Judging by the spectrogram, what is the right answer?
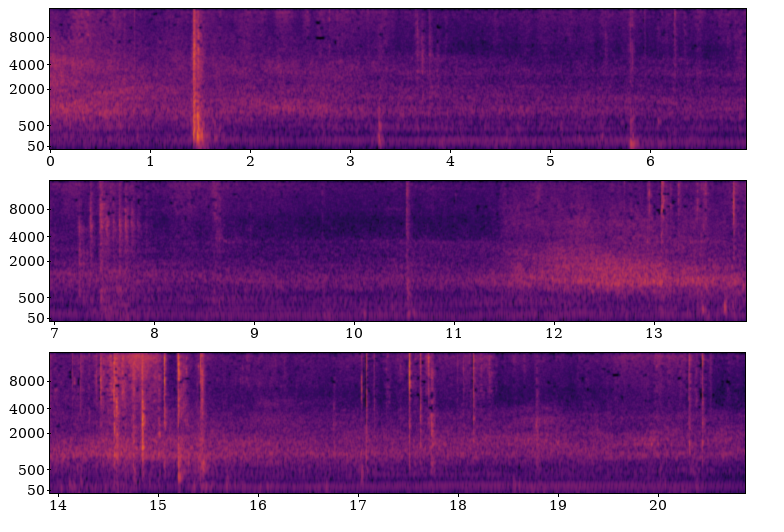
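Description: Knocks, clicks and taps from handling the open cockpit and airframe of a MiniMax ultralight. There is one sharp knock about a second and a half in and a cluster of clicks about two thirds of the way through, all over a steady low hum.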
